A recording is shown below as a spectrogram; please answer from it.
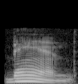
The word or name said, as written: band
